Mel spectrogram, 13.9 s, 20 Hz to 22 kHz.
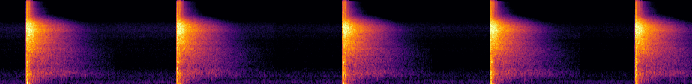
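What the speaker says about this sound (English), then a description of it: "Let's do a quick 5-shot group." Five evenly spaced gunshots from a CMMG 300 Blackout rifle with an 8-inch barrel, fired as a group at a target. Each is a sharp, loud crack that decays over about a second, with roughly three seconds of silence between shots.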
